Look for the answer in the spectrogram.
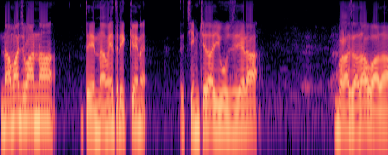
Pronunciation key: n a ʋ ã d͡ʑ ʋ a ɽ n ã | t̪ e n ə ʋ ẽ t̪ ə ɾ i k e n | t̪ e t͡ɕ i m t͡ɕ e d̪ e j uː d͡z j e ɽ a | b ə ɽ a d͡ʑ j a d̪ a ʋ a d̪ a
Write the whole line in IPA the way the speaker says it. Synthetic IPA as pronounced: n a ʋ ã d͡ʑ ʋ a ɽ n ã | t̪ e n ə ʋ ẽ t̪ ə ɾ i k e n | t̪ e t͡ɕ i m t͡ɕ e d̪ a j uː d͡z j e ɽ a | b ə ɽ a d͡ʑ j a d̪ a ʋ a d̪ a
